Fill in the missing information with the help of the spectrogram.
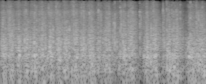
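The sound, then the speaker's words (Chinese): Loud, continuous crunching of potato chips, a dense run of sharp crackly bites with no pauses and no voices, bright and noisy across the whole sound. “我觉得好像应该是洋芋片吧。”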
